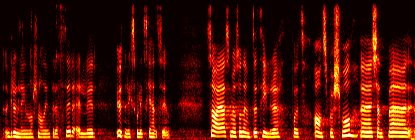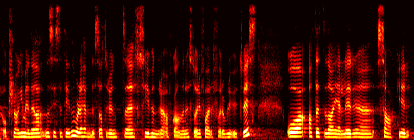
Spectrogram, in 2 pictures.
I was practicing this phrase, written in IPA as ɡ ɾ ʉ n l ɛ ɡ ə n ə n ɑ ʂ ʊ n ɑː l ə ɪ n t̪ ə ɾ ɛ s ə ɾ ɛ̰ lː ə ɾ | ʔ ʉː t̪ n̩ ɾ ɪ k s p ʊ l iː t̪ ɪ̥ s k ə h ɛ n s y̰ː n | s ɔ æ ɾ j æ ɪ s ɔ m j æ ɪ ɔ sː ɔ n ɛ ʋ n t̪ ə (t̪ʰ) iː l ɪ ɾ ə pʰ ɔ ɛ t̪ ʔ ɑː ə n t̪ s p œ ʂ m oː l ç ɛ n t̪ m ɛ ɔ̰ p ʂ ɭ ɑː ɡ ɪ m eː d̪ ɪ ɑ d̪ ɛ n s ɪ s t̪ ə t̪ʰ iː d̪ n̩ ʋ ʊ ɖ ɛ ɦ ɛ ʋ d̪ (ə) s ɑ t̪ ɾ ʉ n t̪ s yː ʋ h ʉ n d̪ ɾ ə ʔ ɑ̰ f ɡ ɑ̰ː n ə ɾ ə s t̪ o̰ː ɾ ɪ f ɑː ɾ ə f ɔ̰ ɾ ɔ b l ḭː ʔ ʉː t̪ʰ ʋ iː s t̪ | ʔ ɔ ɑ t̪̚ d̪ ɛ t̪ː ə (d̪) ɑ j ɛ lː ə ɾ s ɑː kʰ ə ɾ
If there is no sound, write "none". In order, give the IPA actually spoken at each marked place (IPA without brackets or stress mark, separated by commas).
t̪ʰ, ə, d̪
